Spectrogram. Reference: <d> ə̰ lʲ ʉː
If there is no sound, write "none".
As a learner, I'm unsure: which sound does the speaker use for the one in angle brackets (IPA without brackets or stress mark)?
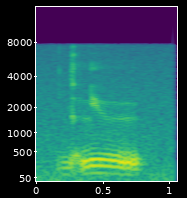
d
